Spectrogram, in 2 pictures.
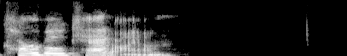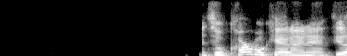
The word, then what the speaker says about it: carbocation: When they look at this, they see cation like vacation. That's not how you pronounce it. So just a little bit of, not nomenclature here, but the pronunciation guide is to think of it like carbo, like when you eat a lot of pasta, carbohydrates, and then cat, because who doesn't love cats?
